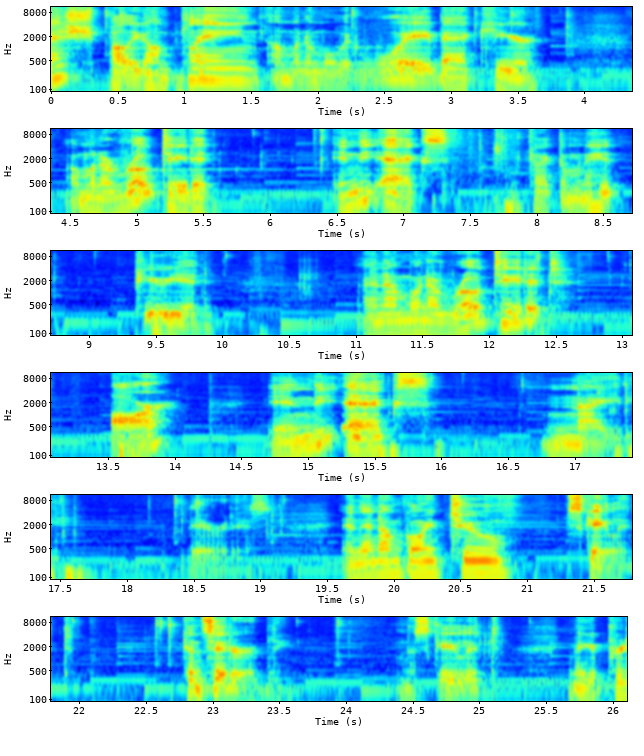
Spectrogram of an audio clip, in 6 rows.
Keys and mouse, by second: 2.2-3.4 drag, 3.8-5.1 middle drag, 9.5 KP_Decimal, 13.6 r, 15.7 x, 17.3 9, 17.5 0, 18.4 click, 19.1-19.8 drag, 22.6 click, 23.9 click.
